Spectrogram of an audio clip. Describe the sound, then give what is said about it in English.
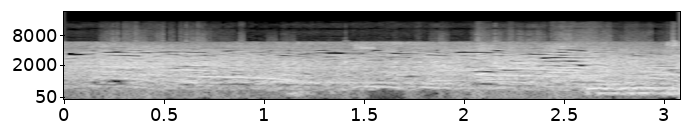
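A vocal basketball game crowd cheers and shouts in a continuous, loud roar, with whoops breaking out as voices talk over the din. “Montgomery County's got a nice crowd here. Yeah, they do. And they're very vocal.”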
